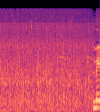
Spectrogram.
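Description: Steady hiss of rain falling, even and unbroken.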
